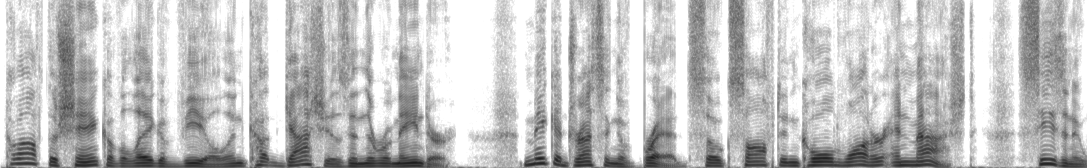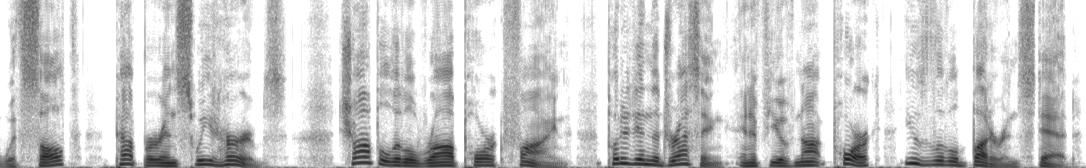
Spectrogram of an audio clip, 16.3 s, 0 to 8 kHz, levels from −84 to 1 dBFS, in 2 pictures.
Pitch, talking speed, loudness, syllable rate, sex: 140 Hz, 210 wpm, -17 LUFS, 5.0 syllables/s, male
